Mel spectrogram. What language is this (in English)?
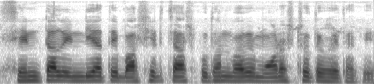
Bangla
